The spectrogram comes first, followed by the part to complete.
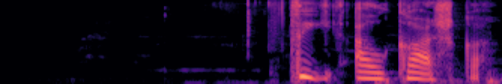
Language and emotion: Russian, angry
